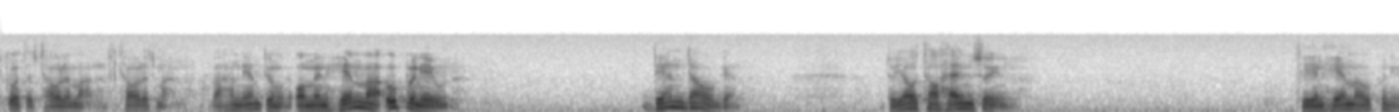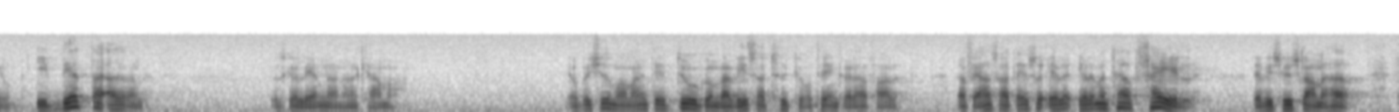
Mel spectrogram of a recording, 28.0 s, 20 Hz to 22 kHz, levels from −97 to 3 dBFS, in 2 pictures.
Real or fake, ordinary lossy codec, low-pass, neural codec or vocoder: fake; none; 7.2 kHz; vocoder, 44.1 kHz, 128 mel bands every 512 samples, BigVGAN v2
